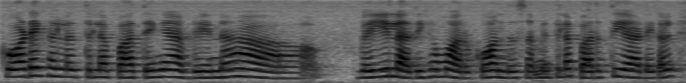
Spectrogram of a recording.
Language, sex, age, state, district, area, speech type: Tamil, female, 30-45, Tamil Nadu, Namakkal, rural, spontaneous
